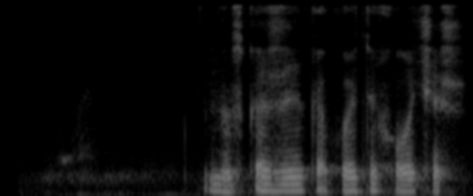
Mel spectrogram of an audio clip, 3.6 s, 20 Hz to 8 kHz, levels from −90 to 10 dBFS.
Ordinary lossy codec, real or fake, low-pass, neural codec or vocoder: none; fake; 7.2 kHz; autoencoder, 48 kHz, 32 numbers a frame, DAC-VAE, trained on Japanese speech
